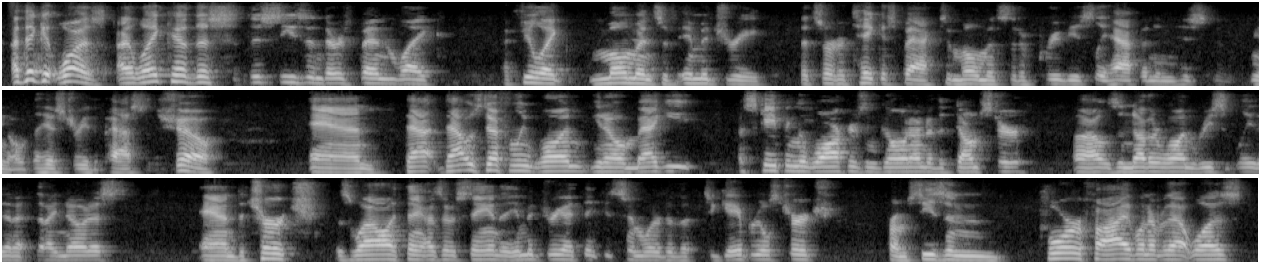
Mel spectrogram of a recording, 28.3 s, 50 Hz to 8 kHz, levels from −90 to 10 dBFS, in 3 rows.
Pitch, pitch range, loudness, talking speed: 155 Hz, 140-170 Hz, -18 LUFS, 210 wpm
